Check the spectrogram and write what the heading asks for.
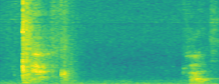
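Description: Feet landing hard on interlocking foam floor mats from a jumping kick, a sudden thud about a quarter second in. A second, shorter sound follows near the end.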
